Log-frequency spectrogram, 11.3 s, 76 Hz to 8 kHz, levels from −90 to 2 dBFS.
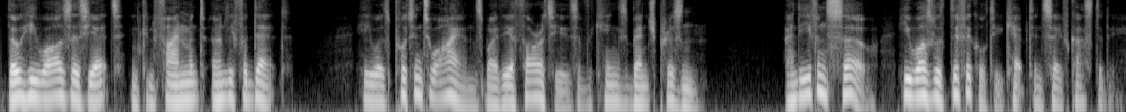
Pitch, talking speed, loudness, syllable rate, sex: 125 Hz, 180 wpm, -20 LUFS, 5.4 syllables/s, male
